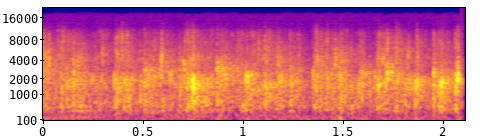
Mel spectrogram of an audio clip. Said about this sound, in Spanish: Den un aplauso al Señor esta noche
